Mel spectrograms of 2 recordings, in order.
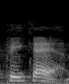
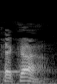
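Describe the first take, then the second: First: The word is said the English way. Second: The word is said the French way. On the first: This is how it is said in the wider English-speaking world. "But it's actually pecan, okay, in the English world" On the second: This is how it is said in Louisiana. "that's a French word, pecan. That's the way you say it in French"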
